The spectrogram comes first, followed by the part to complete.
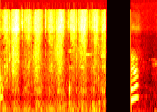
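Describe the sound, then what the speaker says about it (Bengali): Cumin, coriander, radhuni, mustard seeds and dried chillies ground together on a stone slab, a close, rough rhythmic scraping and rubbing for about two seconds, then a pause and a brief sharp clink. "জিরে ধনে রাঁধুনি সর্ষে শুকনো লঙ্কা সব একসঙ্গে বেটে নেব খুব ভালো করে বেটে নেব"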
